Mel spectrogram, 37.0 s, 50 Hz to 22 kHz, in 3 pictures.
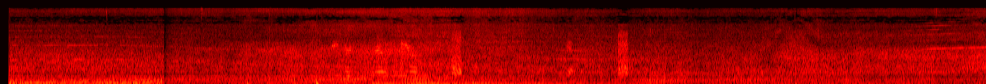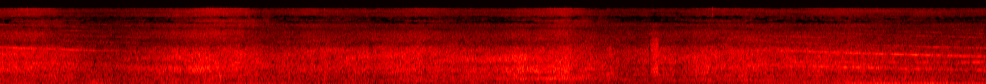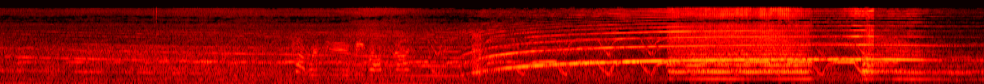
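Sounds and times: vehicle engine rumble: 0.1s - 12.4s
distant fire truck siren: 0.1s - 36.9s
light traffic noise: 0.1s - 36.9s.

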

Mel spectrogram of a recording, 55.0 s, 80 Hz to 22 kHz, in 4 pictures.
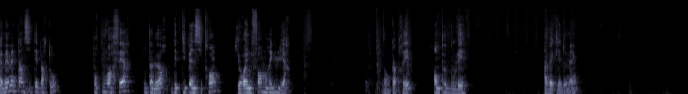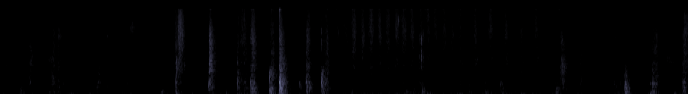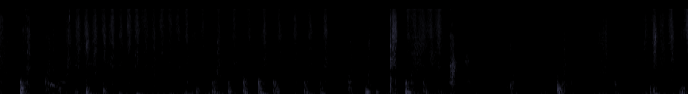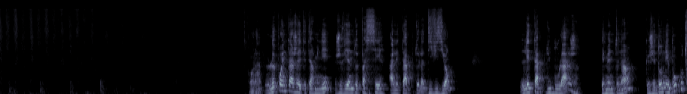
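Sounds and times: hands rubbing dough: 5.7s - 50.0s, 50.6s - 52.2s.

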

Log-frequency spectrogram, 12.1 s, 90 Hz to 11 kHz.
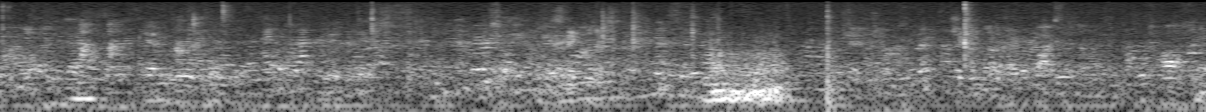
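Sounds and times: audience chatter: 0.0s - 12.0s.

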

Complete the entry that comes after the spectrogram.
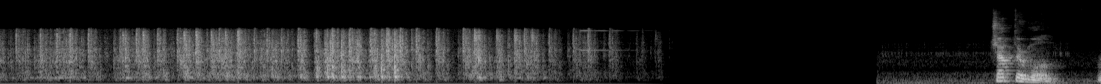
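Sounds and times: typewriter key clacks: 0.0s - 6.7s.

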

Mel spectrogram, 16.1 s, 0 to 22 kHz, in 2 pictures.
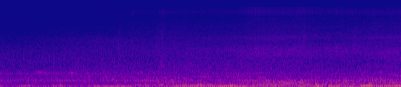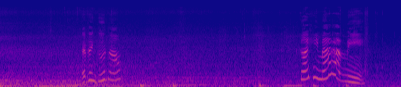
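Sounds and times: low outdoor rumble: 0.0s - 16.0s.

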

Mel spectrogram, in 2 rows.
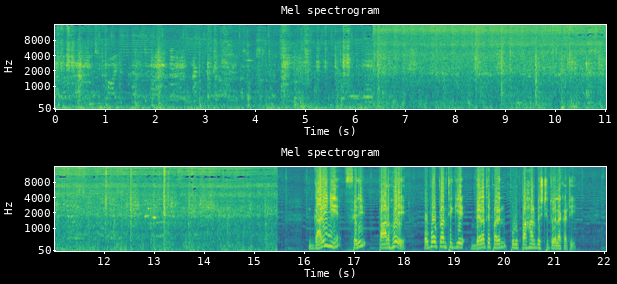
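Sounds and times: train rumbling on rails: 0.0s - 15.5s
wheels clattering over rail joints: 0.0s - 15.5s.

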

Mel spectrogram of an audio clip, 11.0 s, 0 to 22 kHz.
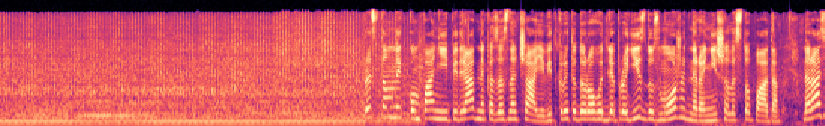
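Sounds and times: plate compactor humming: 0.0s - 6.5s.

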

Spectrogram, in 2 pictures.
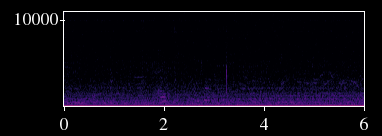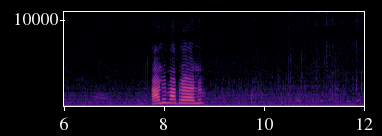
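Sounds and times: dog splashing in water: 9.4s - 12.0s.

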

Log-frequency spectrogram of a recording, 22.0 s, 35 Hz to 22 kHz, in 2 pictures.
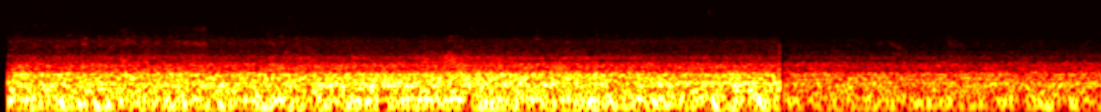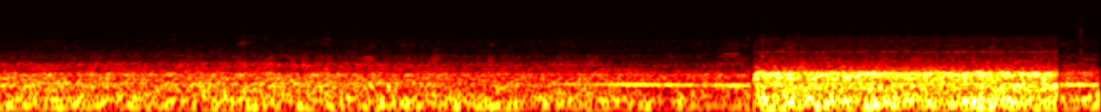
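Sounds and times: jet engines rumbling in cabin: 0.1s - 22.0s.

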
